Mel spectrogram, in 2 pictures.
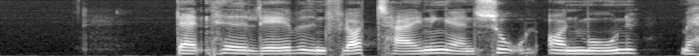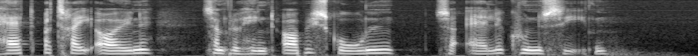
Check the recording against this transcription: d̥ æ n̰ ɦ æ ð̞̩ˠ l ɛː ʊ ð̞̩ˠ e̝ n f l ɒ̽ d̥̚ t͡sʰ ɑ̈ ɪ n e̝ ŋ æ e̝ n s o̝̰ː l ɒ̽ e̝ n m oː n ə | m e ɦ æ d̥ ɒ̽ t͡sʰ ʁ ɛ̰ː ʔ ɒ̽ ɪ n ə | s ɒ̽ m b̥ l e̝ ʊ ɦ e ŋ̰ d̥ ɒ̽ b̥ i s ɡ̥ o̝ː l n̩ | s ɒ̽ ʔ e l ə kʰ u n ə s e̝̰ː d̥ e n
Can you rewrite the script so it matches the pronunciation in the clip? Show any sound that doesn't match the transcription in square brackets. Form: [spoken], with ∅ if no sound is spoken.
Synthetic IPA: d̥ æ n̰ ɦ æ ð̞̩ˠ l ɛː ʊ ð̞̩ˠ e̝ n f l ɒ̽ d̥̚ t͡sʰ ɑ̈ ɪ n e̝ ŋ æ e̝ n s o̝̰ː l ɒ̽ e̝ n m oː n ə | m e ɦ æ d̥ ɒ̽ t͡sʰ ʁ ɛ̰ː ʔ ɒ̽ ɪ n ə | s ɒ̽ m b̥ l e̝ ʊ ɦ e ŋ̰ d̥ ɒ̽ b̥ i s ɡ̥ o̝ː l n̩ | s ɒ̽ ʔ [æ] l ə kʰ u n ə s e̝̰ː d̥ e n

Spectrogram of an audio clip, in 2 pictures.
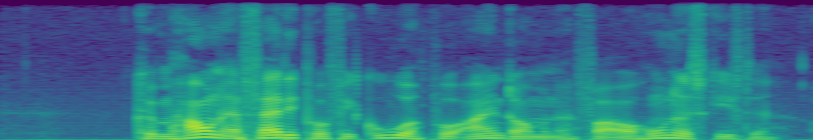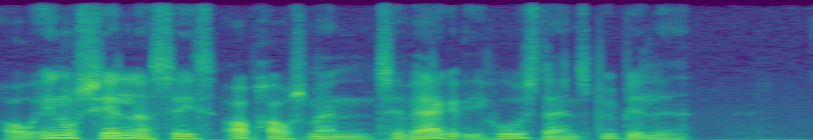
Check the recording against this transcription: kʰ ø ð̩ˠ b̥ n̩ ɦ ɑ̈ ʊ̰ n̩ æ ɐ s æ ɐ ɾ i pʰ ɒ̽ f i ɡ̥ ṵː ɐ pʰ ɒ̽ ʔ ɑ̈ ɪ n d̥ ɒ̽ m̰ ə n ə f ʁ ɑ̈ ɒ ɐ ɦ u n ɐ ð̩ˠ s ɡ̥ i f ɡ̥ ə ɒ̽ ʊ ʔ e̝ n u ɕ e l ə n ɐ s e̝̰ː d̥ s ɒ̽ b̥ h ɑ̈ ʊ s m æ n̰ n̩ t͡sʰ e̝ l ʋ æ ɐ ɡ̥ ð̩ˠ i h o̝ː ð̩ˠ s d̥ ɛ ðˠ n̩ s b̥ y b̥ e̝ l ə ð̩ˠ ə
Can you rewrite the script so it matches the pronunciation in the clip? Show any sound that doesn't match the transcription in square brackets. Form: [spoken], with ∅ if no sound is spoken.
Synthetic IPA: kʰ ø [∅] b̥ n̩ ɦ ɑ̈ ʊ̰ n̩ æ ɐ [f] æ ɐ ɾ i pʰ ɒ̽ f i ɡ̥ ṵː ɐ pʰ ɒ̽ ʔ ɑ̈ ɪ n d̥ ɒ̽ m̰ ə n ə f ʁ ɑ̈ ɒ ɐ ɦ u n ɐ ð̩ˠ s ɡ̥ i f [d̥] ə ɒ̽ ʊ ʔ e̝ n u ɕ e l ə n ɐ s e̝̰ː [∅] s ɒ̽ b̥ h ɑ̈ ʊ s m æ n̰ n̩ t͡sʰ e̝ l ʋ æ ɐ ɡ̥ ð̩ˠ i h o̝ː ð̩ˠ s d̥ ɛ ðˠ n̩ s b̥ y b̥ e̝ l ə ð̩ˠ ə

